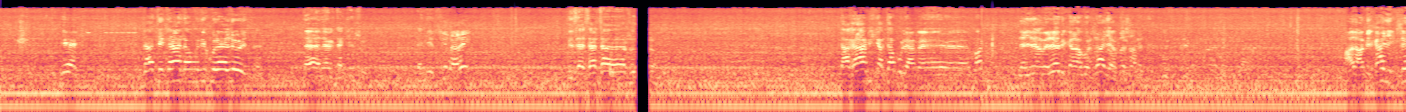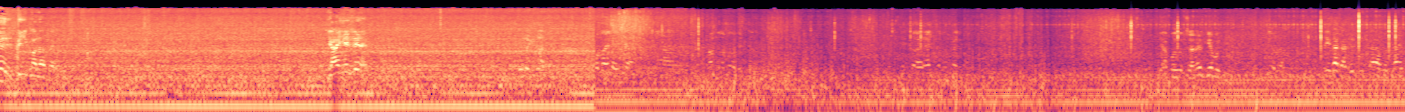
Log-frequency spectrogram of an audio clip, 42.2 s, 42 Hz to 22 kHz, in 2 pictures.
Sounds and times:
Outside, rural or natural: 0:00.0 - 0:42.1
Ship: 0:00.0 - 0:42.1
Speech: 0:02.1 - 0:05.6, 0:08.5 - 0:09.9, 0:12.6 - 0:18.9, 0:20.2 - 0:22.1, 0:26.0 - 0:26.7, 0:30.0 - 0:32.4, 0:34.8 - 0:35.6, 0:38.4 - 0:39.5, 0:40.1 - 0:42.1.

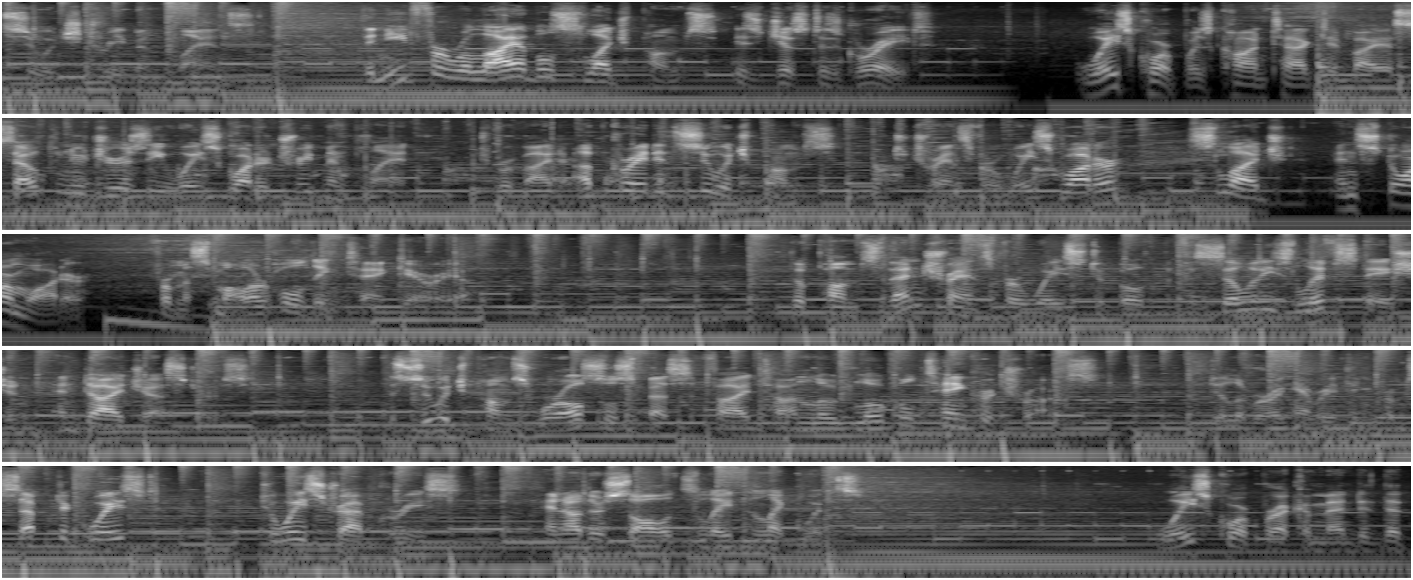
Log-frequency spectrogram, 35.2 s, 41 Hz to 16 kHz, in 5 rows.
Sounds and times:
Speech: 0:00.0 - 0:04.7, 0:05.4 - 0:16.5, 0:18.0 - 0:22.4, 0:23.1 - 0:32.6, 0:34.0 - 0:35.2
Music: 0:00.0 - 0:05.3, 0:06.3 - 0:35.2.

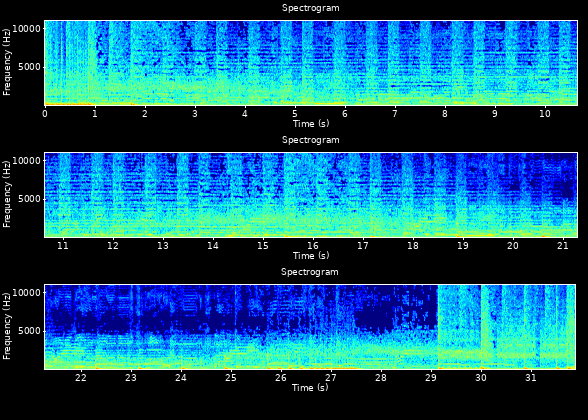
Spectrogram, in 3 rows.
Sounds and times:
Dubstep: 0:00.0 - 0:31.8.

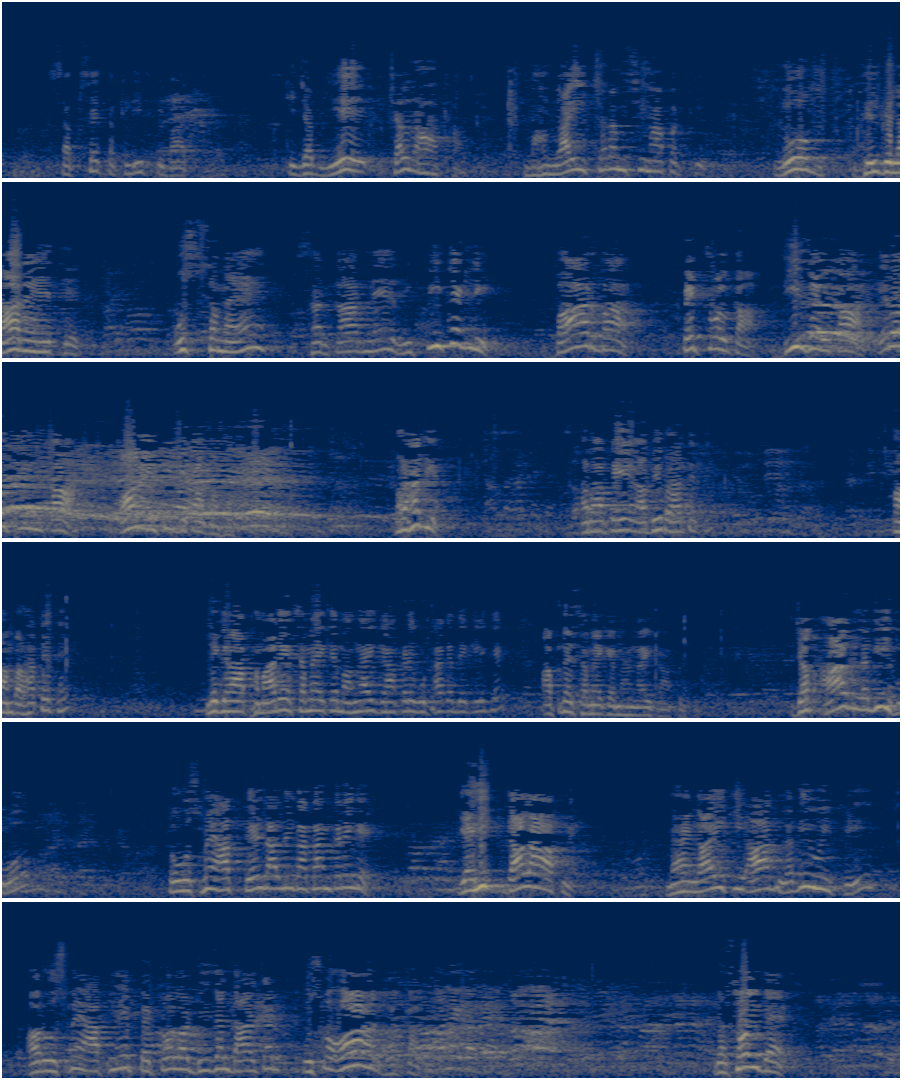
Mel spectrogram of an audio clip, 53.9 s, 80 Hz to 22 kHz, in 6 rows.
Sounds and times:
Narration, monologue: 0:00.0 - 0:53.8
Male speech, man speaking: 0:00.5 - 0:02.2, 0:02.8 - 0:27.7, 0:28.9 - 0:53.8.

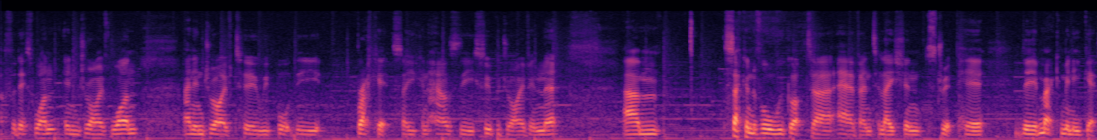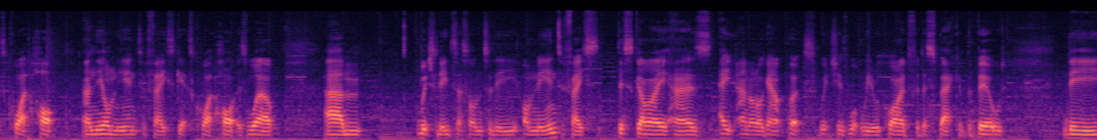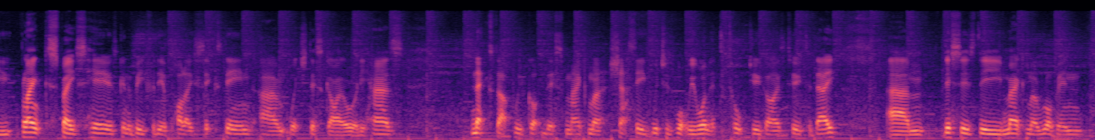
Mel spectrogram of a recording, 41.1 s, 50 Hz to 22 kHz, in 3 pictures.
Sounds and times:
Speech: 0:00.0 - 0:01.7, 0:02.3 - 0:07.0, 0:07.8 - 0:08.3, 0:09.0 - 0:17.2, 0:17.8 - 0:18.2, 0:18.8 - 0:26.3, 0:27.0 - 0:32.5, 0:33.2 - 0:37.9, 0:38.5 - 0:41.0
Music: 0:00.0 - 0:41.1.

